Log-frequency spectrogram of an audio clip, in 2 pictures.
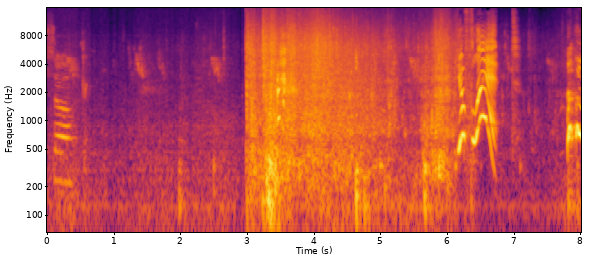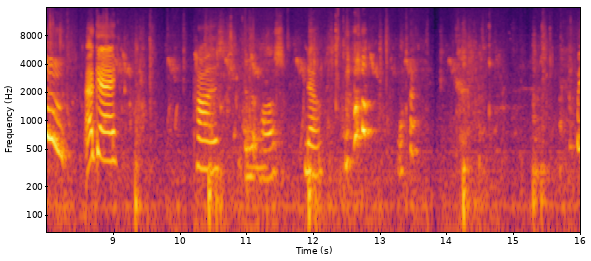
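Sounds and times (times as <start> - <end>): person splashing into pool: 3.0 - 6.5
water churning: 3.0 - 7.7.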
